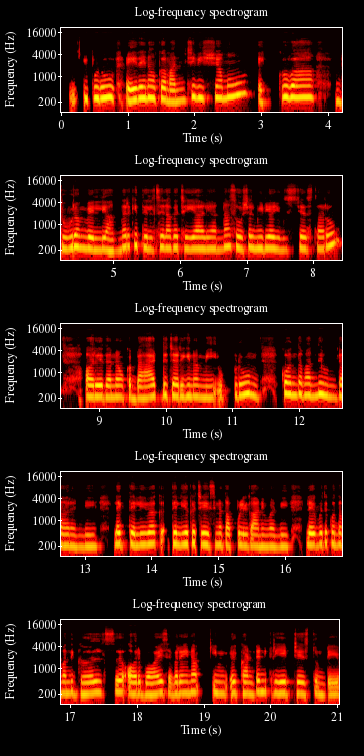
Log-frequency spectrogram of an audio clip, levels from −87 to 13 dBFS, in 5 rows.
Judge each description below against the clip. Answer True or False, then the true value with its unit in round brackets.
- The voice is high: True (230 Hz)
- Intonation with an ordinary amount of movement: False (2.0 semitones)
